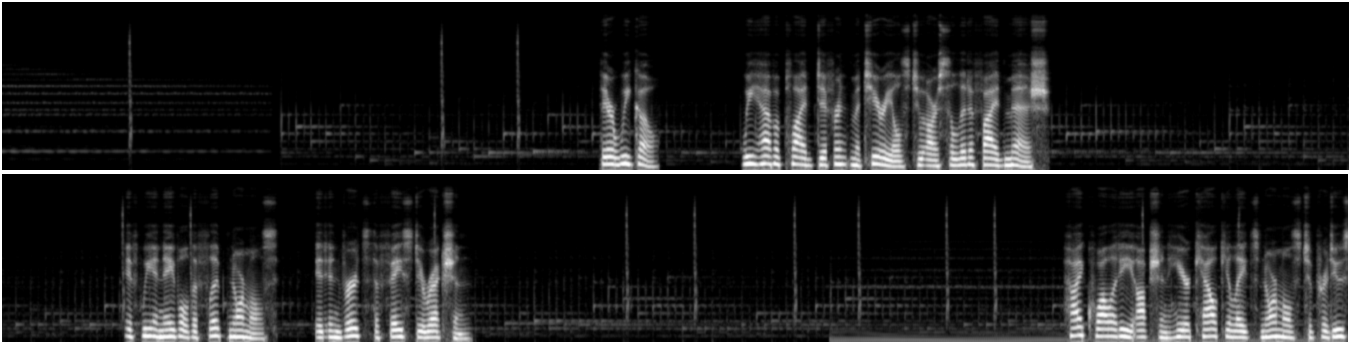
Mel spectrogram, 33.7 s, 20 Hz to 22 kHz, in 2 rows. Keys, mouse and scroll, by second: 1.6 click, 5.5 click, 6.5 click, 7.7-8.1 scroll down 2, 8.1-8.6 scroll up 1, 8.6 middle click, 14.3-15.1 scroll up 1, 16.7-17.1 scroll down 1, 18.4 click, 19.2 click, 22.3 click, 24.7 click, 25.5 click, 26.8 click, 27.6 click, 28.7 click, 29.3 click, 31.1 click, 32.3 click.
